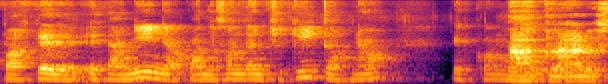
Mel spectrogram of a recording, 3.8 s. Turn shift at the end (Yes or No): Yes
